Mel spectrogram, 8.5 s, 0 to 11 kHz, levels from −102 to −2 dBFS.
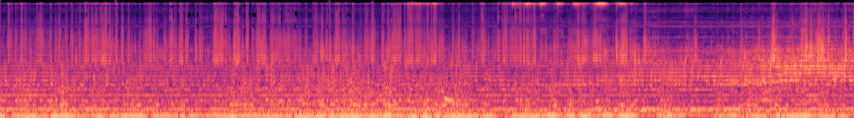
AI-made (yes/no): yes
